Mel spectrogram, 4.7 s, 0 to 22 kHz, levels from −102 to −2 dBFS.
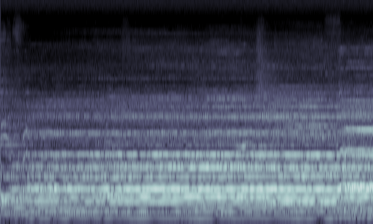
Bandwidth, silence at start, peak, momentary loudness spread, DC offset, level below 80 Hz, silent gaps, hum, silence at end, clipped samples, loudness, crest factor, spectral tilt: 9.2 kHz; 0 s; -12 dBFS; 8 LU; under 0.1%; -78 dBFS; none; none; 0 s; under 0.1%; -26 LUFS; 14 dB; -5.5 dB/octave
